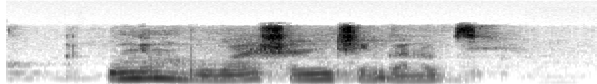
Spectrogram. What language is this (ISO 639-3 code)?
kin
